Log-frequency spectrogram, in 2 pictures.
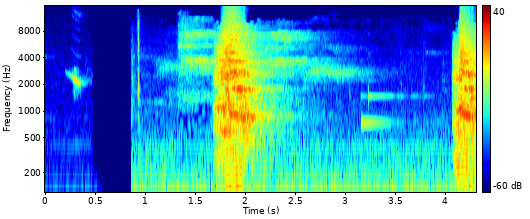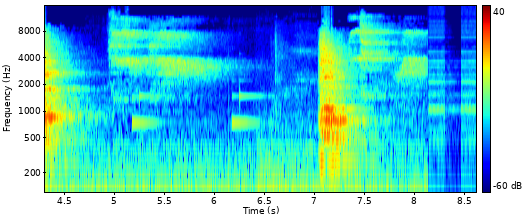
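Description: A hornbill gives three loud, harsh, braying calls, each roughly two to three seconds apart, over faint whistled tones in the background.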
